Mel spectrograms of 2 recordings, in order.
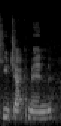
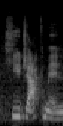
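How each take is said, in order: First: "Hugh Jackman" said as "Hugh Jeckman"; Australian A. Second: "Hugh Jackman" with an open A in Jack; American A. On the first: Tutor showing the Australian way to say the name, eh vowel. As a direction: shift the A in "Jackman" to eh. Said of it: "It's Hugh Jackman". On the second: Tutor showing how not to say the name, open A. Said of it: "You don't say". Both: Shown as a demonstration.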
